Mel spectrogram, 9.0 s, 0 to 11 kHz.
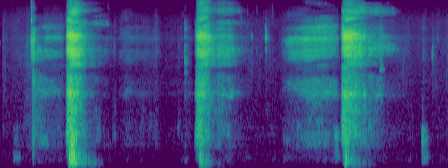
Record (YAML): exhalation_length: 9.0 s
exhalation_amplitude: 24916
exhalation_signal_mean_std_ratio: 0.22
survey_phase: beta (2021-08-13 to 2022-03-07)
age: 18-44
gender: Female
wearing_mask: 'No'
symptom_cough_any: true
symptom_abdominal_pain: true
symptom_fatigue: true
symptom_headache: true
smoker_status: Never smoked
respiratory_condition_asthma: false
respiratory_condition_other: false
recruitment_source: Test and Trace
submission_delay: 2 days
covid_test_result: Positive
covid_test_method: RT-qPCR
covid_ct_value: 23.6
covid_ct_gene: ORF1ab gene
covid_ct_mean: 25.7
covid_viral_load: 3700 copies/ml
covid_viral_load_category: Minimal viral load (< 10K copies/ml)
